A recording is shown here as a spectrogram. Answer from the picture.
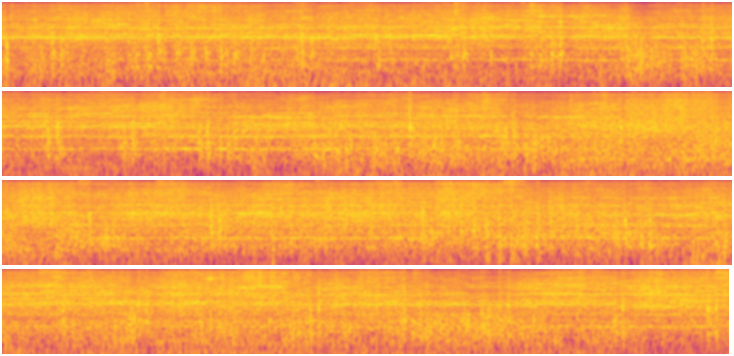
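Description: CN intermodal freight train's cars rolling steadily past at close range: a continuous loud rumble and clatter of wheels over the rails, with steady high-pitched wheel squeal riding over it.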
